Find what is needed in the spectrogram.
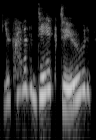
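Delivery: a hint of a jokey insult; mock jab. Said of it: "he's like".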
